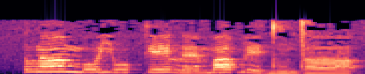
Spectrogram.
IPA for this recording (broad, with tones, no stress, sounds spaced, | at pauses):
l ã˦ m o˦ j o˦ k e˦ l ɛ˧ m a˦ b e˦˨ d ũ˨ d a˧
